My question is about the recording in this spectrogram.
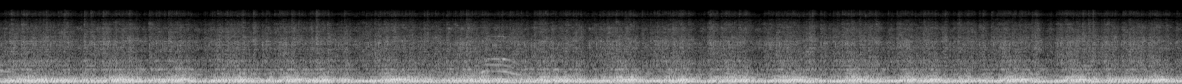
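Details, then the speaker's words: Engine starting after a 3D-printed replacement intake manifold was fitted (previous manifold exploded when power was switched on), fuel pump on: steady, loud, even run with deep rumble and no misses or knocks. "It's a little little loud in here, though. LET'S GO!"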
